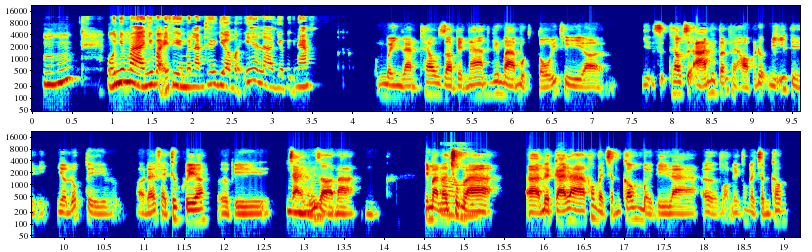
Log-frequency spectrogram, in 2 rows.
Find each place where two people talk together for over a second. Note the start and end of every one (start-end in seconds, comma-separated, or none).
none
